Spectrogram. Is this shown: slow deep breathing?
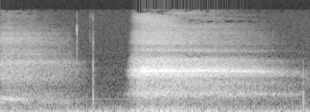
yes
